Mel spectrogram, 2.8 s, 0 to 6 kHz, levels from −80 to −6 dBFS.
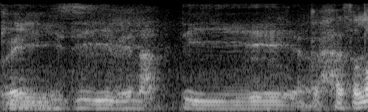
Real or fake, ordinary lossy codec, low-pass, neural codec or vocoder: real; none; 5.4 kHz; none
